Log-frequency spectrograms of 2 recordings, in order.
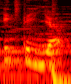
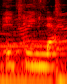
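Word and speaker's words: Etteilla: Mais un autre grand homme s'y intéresse, son nom c'était Éteilla, ou Éteilla, selon comment est-ce qu'on veut le prononcer.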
